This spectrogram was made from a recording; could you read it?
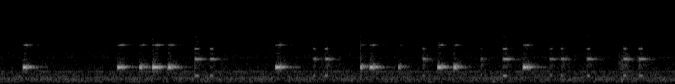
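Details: Garrett AT-Pro metal detector air test with a 1941 silver Mercury dime at about 7–8 inches, reading ID 78–80. Clusters of short chirping beeps as the coil passes give a clean, steady, normal target response.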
